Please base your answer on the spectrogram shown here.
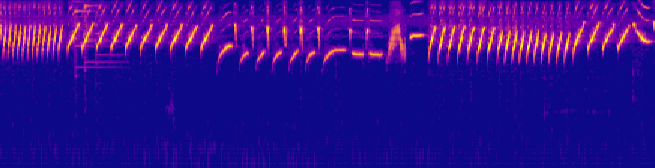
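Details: Canary song mixing fast trills, clicking notes, short flat whistles and descending slurs, varied and high-pitched, with no background sounds.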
